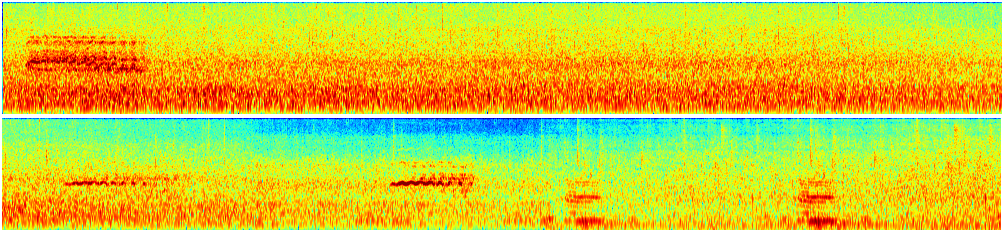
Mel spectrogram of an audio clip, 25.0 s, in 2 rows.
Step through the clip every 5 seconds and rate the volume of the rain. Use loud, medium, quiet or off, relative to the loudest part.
loud, loud, loud, medium, medium.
